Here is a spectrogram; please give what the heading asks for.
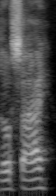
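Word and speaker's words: Ossai: uh osai from uh is that how you pronounce it osai yup from texas and i if i'm not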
